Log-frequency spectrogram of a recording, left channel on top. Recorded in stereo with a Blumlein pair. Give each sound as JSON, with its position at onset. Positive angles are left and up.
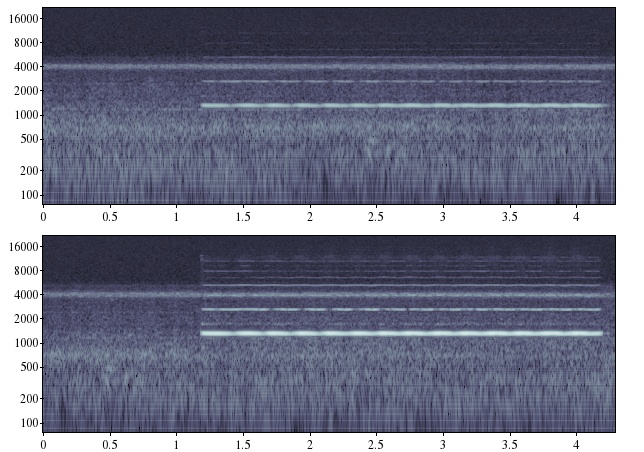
{"t": 1.2, "sound": "a flute", "azimuth_deg": -60, "distance_m": 0.5}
